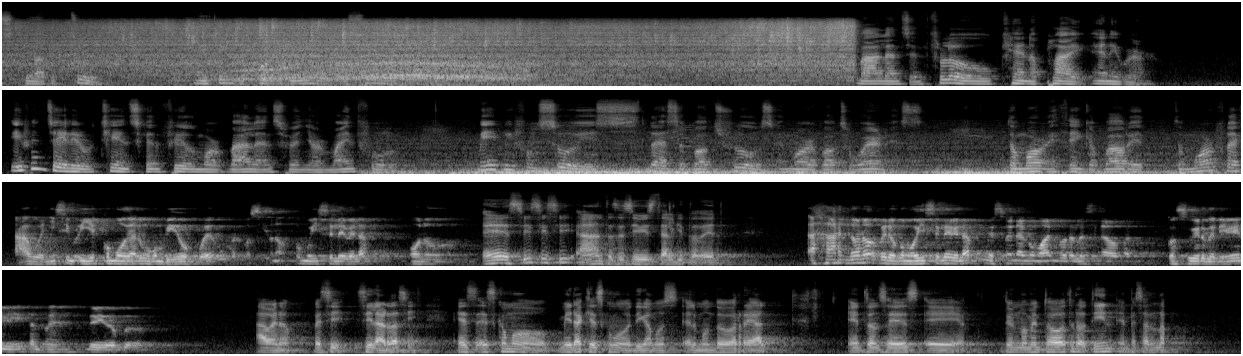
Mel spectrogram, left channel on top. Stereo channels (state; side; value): different; both; correlation 0.00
